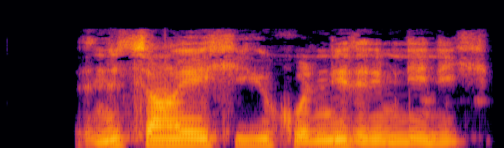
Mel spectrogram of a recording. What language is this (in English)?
Kabyle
